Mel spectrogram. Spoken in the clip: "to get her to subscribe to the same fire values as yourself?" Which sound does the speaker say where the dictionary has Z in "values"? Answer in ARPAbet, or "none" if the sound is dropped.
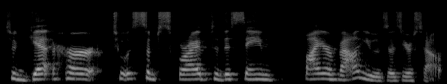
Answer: Z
